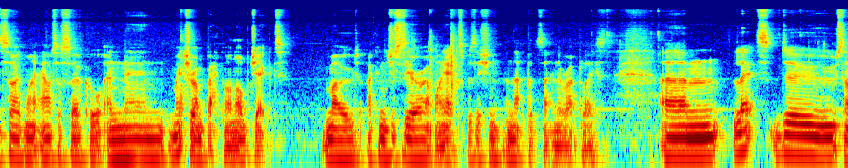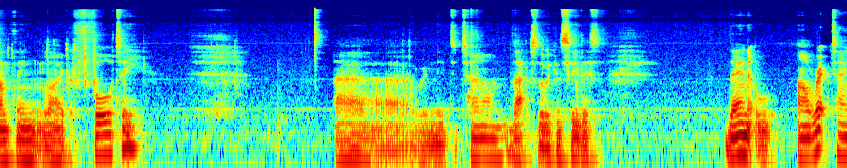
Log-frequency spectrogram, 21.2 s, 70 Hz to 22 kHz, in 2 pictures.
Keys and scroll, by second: 5.4 0, 5.7 Return, 10.9-11.8 typing, 12.6 Return.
